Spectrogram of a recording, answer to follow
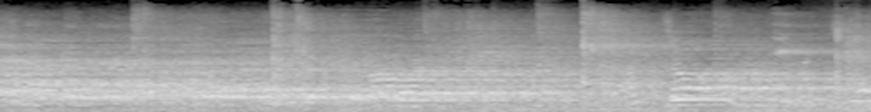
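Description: Voices talking in an echoing gym hall, with four or so sharp clicks of badminton rackets hitting the shuttlecock.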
